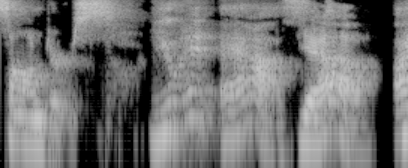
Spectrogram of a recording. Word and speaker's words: Saunders: They're from Detroit, and they do not pronounce it Sanders Bakery. It's Saunders.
